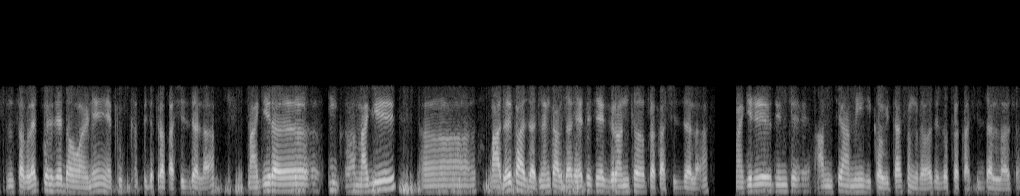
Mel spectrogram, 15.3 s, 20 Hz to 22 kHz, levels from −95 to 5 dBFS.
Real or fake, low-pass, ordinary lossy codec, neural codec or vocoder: real; 3.6 kHz; none; none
